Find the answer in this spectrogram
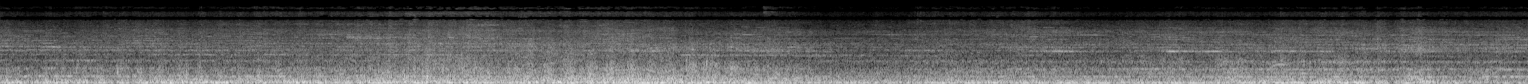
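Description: Freight train cars (covered hoppers and tank cars) rolling past close by: a loud, steady rumble of steel wheels on rail, with a faint steady squeal over it.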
